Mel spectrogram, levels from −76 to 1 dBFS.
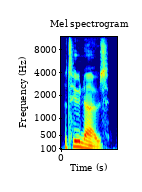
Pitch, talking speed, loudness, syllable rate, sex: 120 Hz, 205 wpm, -14 LUFS, 4.3 syllables/s, male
